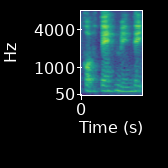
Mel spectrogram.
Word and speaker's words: cortésmente: ¿Por qué se llaman dítonas? Porque excepcionalmente, presentan dos sílabas tónicas. Dos sílabas tónicas. Estas palabras no son clasificables en agudas, ni en graves, ni en esdrújulas. Tengan cuidado porque a veces el internet dice otra cosa. Cortés, sílaba tónica número 1, y men, sílaba tónica número 2.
